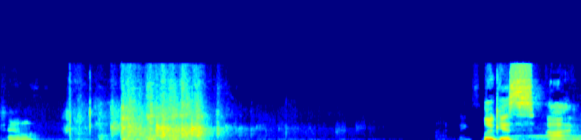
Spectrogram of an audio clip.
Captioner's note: applause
